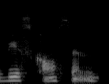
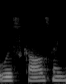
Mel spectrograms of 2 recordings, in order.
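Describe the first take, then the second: First: It starts with a V sound, Brazilian style. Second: It starts with a W sound.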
